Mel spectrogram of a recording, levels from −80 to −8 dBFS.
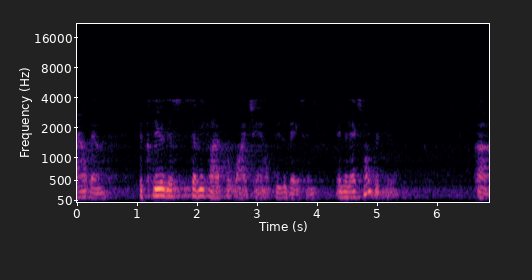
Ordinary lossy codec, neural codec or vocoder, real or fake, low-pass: AAC, 16 kbps; vocoder, 22.05 kHz, 80 mel bands, WaveNeXt; fake; 7.2 kHz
